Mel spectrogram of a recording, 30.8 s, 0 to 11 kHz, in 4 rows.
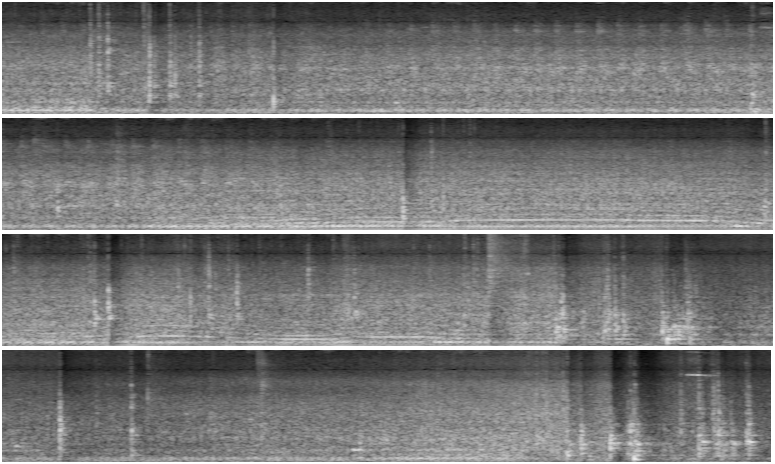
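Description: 5-ton dump truck tipping its load: the diesel engine runs under load, its speed rising and falling in the middle, as the raised bed lifts further and soil and stones slide out with a steady crackling clatter and a few sharper knocks later on.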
